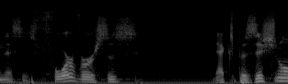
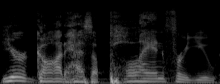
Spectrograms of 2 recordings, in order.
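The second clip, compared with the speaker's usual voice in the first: ordinary talk, nothing marked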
